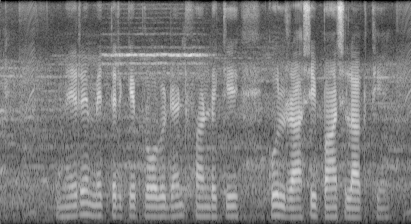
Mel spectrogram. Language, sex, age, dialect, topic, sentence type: Hindi, male, 31-35, Kanauji Braj Bhasha, banking, statement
